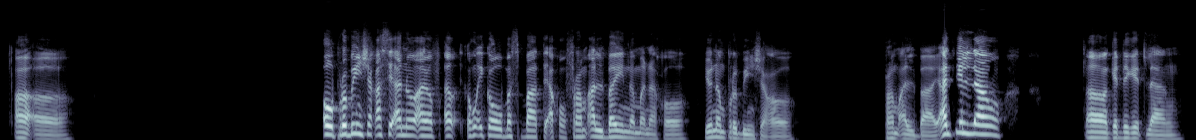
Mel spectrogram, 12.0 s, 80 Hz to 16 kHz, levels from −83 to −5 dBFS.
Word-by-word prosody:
Oo. 110 -6 -3 2.5
Oh, 225 -1 +7
probinsya 230 +1 +4
kasi 215 -1 0
ano 205 -1 +1
ah, 190 -1 +2
ano 190 0 -2
kung 205 +2 -3
ikaw 200 -1 0
Masbate 170 -3 -3
ako 150 -1 -6
from 170 +1 -3
Albay 165 -2 0
naman 135 -4 -6
ako, 115 0 -8 0.2
yun 155 - -2
ang 145 - -10
probinsya 115 -9 -6
ko. 90 +1 -8 0.9
From 135 -1 -6
Albay, 100 -4 -4
until 250 +3 +6
now 230 -2 +9 1.0
oo 145 -1 +4
kadikit 140 -2 -2
lang. 105 0 -5
150 Hz, 130 wpm, -24 LUFS, -, 2.5 s, now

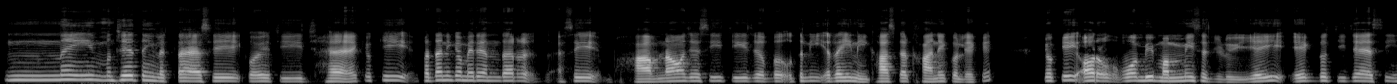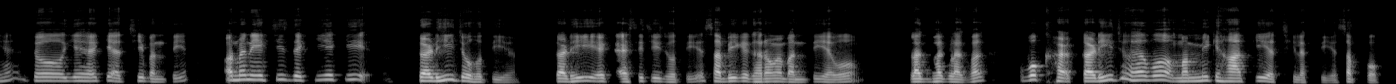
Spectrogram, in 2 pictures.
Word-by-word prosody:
उम, 200 - -4 0.5
नहीं, 215 0 +2
मुझे 195 +2 +3
नहीं 195 -3 -1
लगता 155 -1 -1
है 150 -1 +6
ऐसी 155 +1 -1
कोई 150 0 -1
चीज़ 140 -1 -9
है 140 -1 +4
क्योंकि 180 +5 -8 0.3
पता 175 +3 +2
नहीं 200 0 -1
क्यों 200 0 0
मेरे 185 -1 +1
अंदर 175 0 -1 0.4
ऐसी 160 +5 -3 0.3
भावनाओं 130 +6 +4
जैसी 165 +1 -5
चीज़ 155 0 -4
अब 145 0 -5
उतनी 155 +2 -4
रही 165 +2 +2
नहीं, 130 -5 -2
ख़ासकर 140 +3 +2
ख़ाने 140 0 +1
को 140 - -5
लेके 115 +7 -5
क्योंकि 195 +3 -4
और 175 -1 +6
वो 160 +2 0
भी 180 +1 +3
मम्मी 160 +3 +2
से 170 -1 -3
जुड़ी 120 -2 -10
हुई, 115 -1 -5
यही 160 +5 +1 0.2
1-2 165 +2 -3
चीजें 160 -1 -6
ऐसी 150 +1 -2
हैं 175 +4 -11 0.2
जो 170 -1 +1
ये 165 +1 -3
है 160 - +1
कि 165 +3 -3
अच्छी 145 +3 -2
बनती 135 -1 -7
हैं। 180 - -14 0.4
और 200 - +5
मैंने 215 +1 +4
एक 205 - -2
चीज़ 225 -2 -6
देखी 195 +2 -2
है 220 - +1
कि 220 0 -7 0.6
कढ़ी 170 +6 +6
जो 170 -6 +1
होती 120 -3 -7
है, 105 0 -16 0.4
कढ़ी 140 +3 +4 0.2
एक 150 0 -5
ऐसी 130 +4 0
चीज़ 145 -4 -6
होती 120 +1 -7
है, 140 - -8
सभी 155 -2 +3
के 155 0 0
घरों 130 +1 +1
में 140 -1 0
बनती 120 +1 -3
है 115 - 0
वो 115 +4 -3 0.6
लगभग-लगभग। 135 - +1 0.4
वो 205 +5 +6
ख 155 -2 +4 0.2
कढ़ी 150 +6 +7
जो 250 +4 -4
है, 195 0 +4
वो 200 0 +3
मम्मी 155 +4 0
के 175 - -3
हाथ 145 -1 +6
की 165 -2 0
अच्छी 120 -2 -6
लगती 105 0 -9
है 100 - -13
सबको। - - -5
155 Hz, 185 wpm, -24 LUFS, 140-175 Hz, 0.6 s, कढ़ी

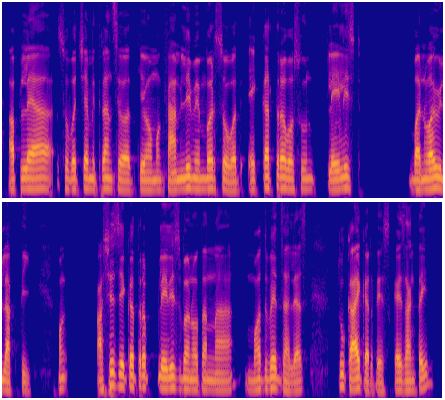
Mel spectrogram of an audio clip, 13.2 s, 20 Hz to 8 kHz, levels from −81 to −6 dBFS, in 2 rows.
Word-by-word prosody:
आपल्यासोबतच्या 115 0 +1
मित्रांसोबत 110 -3 0
किंवा 105 -2 0
मग 105 +1 -5
फॅमिली 110 +4 +2
मेंबर्ससोबत 110 -4 0
एकत्र 125 +4 +1
बसून 110 +1 -5 0.2
प्लेलिस्ट 110 +3 -1 0.8
बनवावी 110 +2 +4
लागती. 95 -3 -1 0.4
मग - - -4 0.5
अशीच 140 +7 0
एकत्र 130 0 +3 0.2
प्लेलिस्ट 115 -1 +2
बनवताना 105 -3 -1 0.5
मतभेद 110 +2 +1
झाल्यास 95 -1 -3 0.5
तू 140 - 0
काय 110 +2 +8
करतेस? 85 -6 -3
काही 100 0 +1
सांगता 100 +1 -1
येईल? 135 +8 -3
110 Hz, 110 wpm, -26 LUFS, 105-115 Hz, 0.8 s, काय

